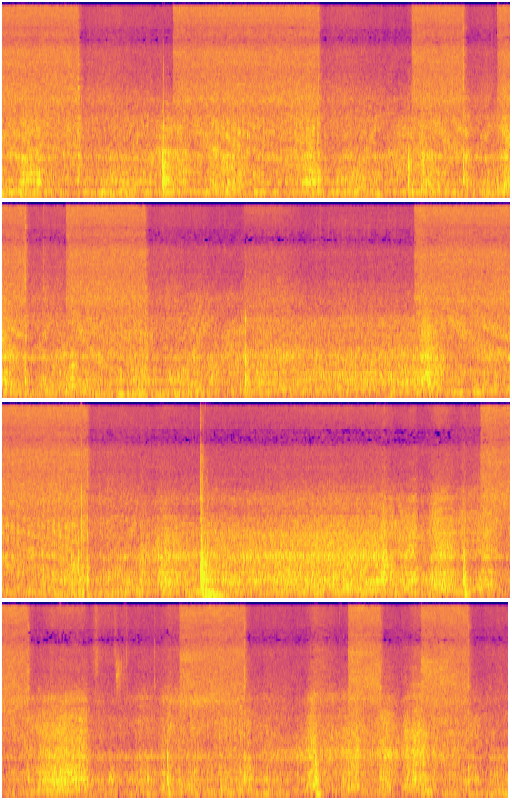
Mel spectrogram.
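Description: Carpet extraction wand working a carpet: a steady suction roar, with the cleaning-solution spray hissing on and off in strokes every second or few, and a couple of sharp knocks.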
